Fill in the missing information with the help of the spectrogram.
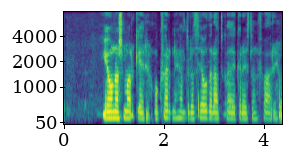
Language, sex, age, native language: Icelandic, male, 13, Icelandic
